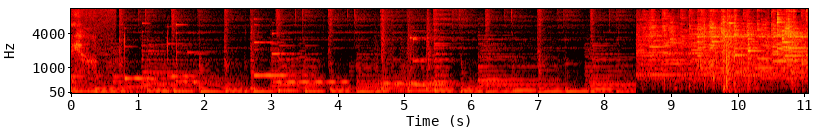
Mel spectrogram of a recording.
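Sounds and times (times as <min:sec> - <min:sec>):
tubular bells ringing: 0:08.5 - 0:11.0.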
